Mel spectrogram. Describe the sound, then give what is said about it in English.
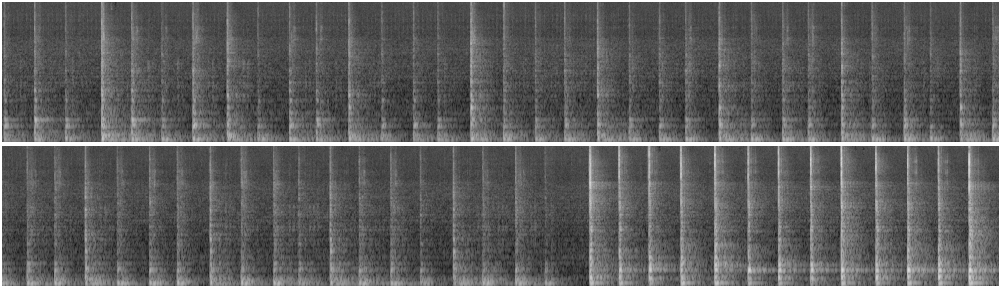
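A computer desk is drummed by hand as a rhythm instrument. Many dull, knocking thumps fall in a steady repeating rhythm, then near the end the pattern switches to brighter, sharper, more evenly spaced hits. “In this episode, I'm going to be playing computer table as if it was a rhythm instrument. It may sound unusual, but hey, it works. Okay, I'm going to start with a simple rhythm.”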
